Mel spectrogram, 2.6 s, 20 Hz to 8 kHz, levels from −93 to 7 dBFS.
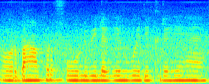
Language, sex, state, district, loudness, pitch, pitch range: Hindi, male, Chandigarh, Chandigarh, -17 LUFS, 165 Hz, 160-165 Hz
